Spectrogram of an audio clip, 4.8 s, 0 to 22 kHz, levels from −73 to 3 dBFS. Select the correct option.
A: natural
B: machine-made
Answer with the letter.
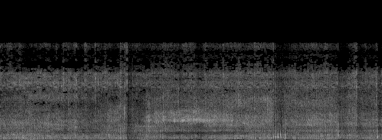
B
